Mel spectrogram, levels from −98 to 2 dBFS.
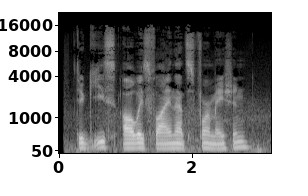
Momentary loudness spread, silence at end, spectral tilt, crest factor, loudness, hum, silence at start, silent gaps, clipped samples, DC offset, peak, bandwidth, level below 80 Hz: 9 LU; 0.15 s; -6 dB/octave; 18 dB; -22 LUFS; none; 0.25 s; none; under 0.1%; under 0.1%; -4 dBFS; 15.5 kHz; -48 dBFS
